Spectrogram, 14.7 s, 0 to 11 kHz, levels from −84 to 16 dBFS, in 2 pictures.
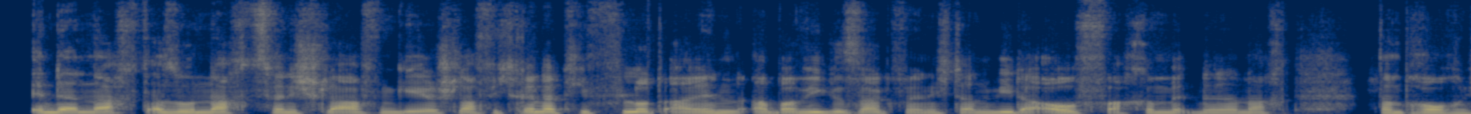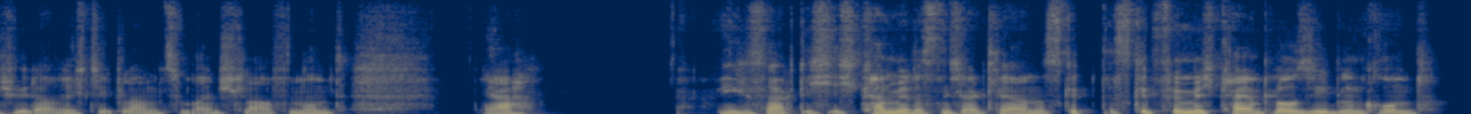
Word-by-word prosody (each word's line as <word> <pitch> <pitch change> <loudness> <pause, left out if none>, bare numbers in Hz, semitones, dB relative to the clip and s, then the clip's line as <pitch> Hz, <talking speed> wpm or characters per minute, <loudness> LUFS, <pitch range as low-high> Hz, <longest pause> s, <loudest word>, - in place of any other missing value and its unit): in 125 - +3
der 115 -1 +7
Nacht 120 +1 +1
also, 120 0 +4
nachts, 125 +3 +1
wenn 120 - +2
ich 120 - -1
schlafen 130 +1 +1
gehe, 145 +1 0
schlafe 125 -3 -1
ich 130 - -10
relativ 130 -1 +2
flott 130 0 +2
ein. 150 +2 -1
Aber - - +1
wie 125 0 +4
gesagt, 120 -2 -2
wenn - - -4
ich 120 - -7
dann 120 +2 -2
wieder 125 0 +2
aufwache, - - +1
mitten 115 +1 -4
in 115 - -2
der 115 - -1
Nacht, 120 +1 -6 0.4
dann 115 -1 0
brauche 120 +1 +2
ich 115 - -8
wieder - - -1
richtig 115 +1 -7
lang - - -4
zum - - -10
Einschlafen. - - -6
Und, 110 +2 -6 0.7
ja, - - -1 0.9
wie 155 -7 -1
gesagt, 120 -1 -1
ich 125 - -4
ich - - -4
kann 130 -1 +4
mir 130 - +4
das 120 0 -3
nicht 120 - -2
erklären. 105 -1 0
Es 100 - -7
gibt - - -6
es - - -8
gibt - - 0
für 130 - +4
mich 150 +2 +4
keinen 135 +1 +4
plausiblen 130 -4 +2
Grund. 115 0 -4
125 Hz, 220 wpm, -24 LUFS, 115-130 Hz, 0.9 s, der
